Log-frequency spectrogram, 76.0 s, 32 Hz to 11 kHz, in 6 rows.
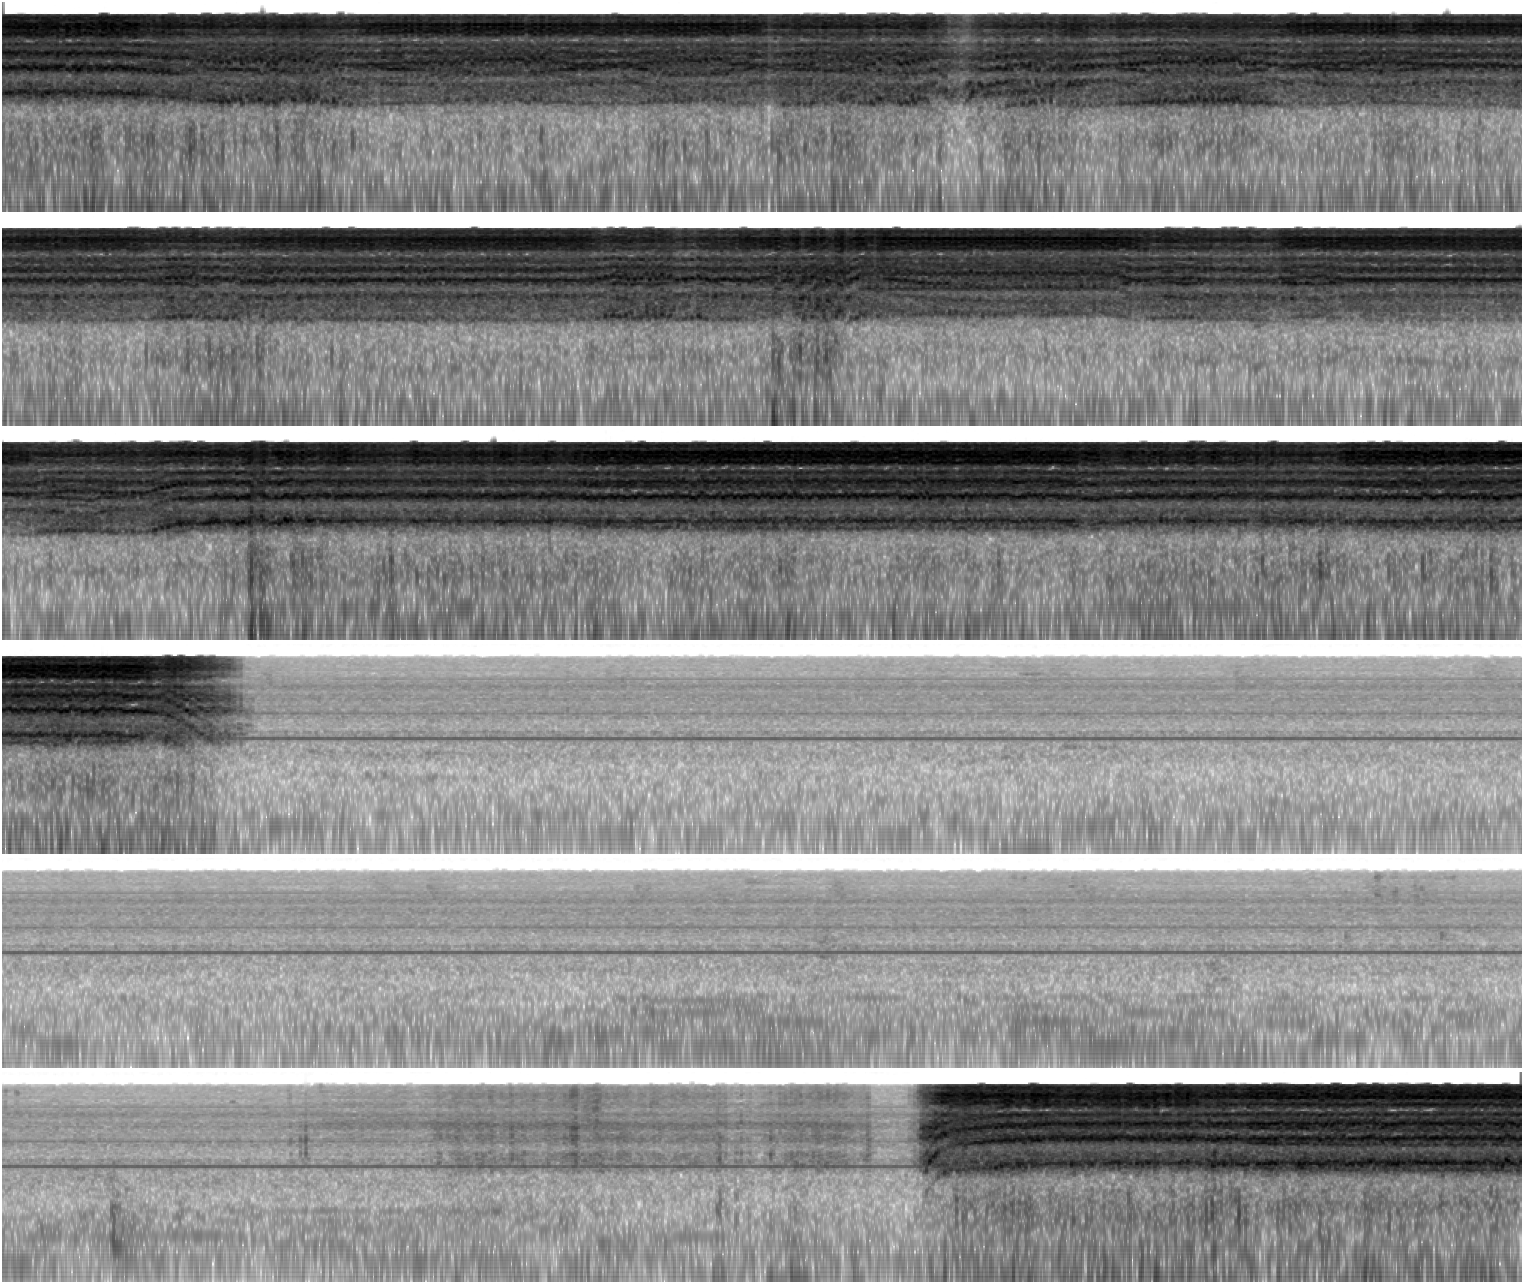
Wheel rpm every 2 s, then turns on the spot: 220, 170, 160, 140, 140, 160, 160, 160, 160, 160, 170, 160, 160, 200, 230, 210, 210, 220, 220, 170, 0, 0, 0, 0, 0, 0, 0, 0, 0, 0, 0, 0, 0, 20, 20, 90, 230, 210.
66-70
